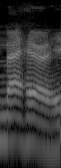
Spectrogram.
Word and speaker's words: Maher: Like, Maher, yeah.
